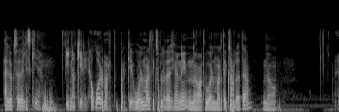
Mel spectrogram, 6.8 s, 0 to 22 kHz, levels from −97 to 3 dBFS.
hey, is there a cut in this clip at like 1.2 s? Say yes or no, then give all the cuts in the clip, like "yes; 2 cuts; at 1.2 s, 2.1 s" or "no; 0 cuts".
no; 1 cut; at 4.0 s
